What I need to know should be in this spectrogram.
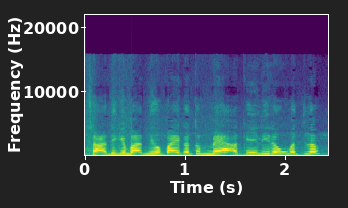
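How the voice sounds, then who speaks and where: A woman's voice: high-pitched, steady tone, fast, slight background noise, lightly acted. A woman acting as a lonely mother who reproaches her wayward daughter in a weary tone, in an amateur skit. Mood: reproachful.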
